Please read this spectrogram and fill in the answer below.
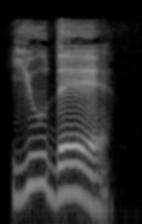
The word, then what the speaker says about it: Юди: Его зовут Юди. Произносится имя как Юде.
